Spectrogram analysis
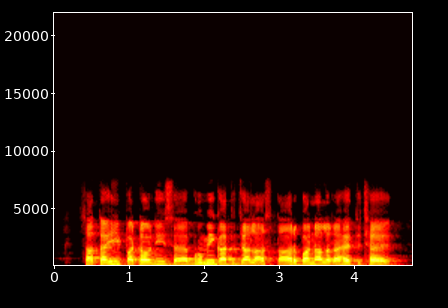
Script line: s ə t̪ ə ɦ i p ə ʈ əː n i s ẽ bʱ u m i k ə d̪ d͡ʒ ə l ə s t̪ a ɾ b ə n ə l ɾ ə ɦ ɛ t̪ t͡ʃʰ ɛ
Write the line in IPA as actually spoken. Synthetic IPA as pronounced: s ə t̪ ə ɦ i p ə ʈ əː n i s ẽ bʱ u m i ɡ ə t̪ d͡ʒ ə l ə s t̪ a ɾ b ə n ə l ɾ ə ɦ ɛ t̪ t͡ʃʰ ɛ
